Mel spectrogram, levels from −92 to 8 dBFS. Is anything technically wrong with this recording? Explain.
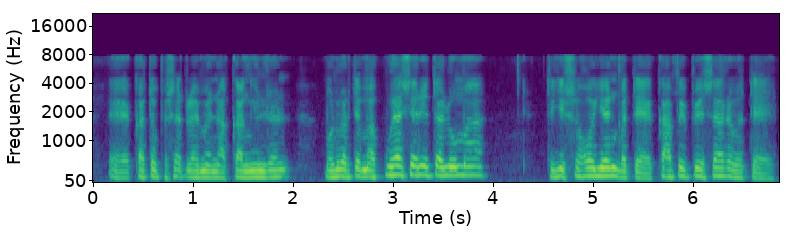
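Yes. Throughout, the speech was likely passed through Nellymoser compression, fitting about 32 kbps. Weak bands are filled with noise, giving a hissy, smeared, underwater sound with nothing above 7.7 kHz.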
